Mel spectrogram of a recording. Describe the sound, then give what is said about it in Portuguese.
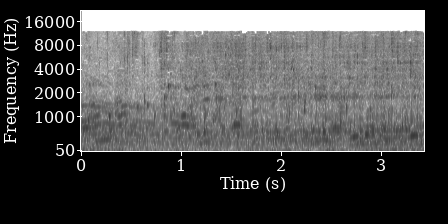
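Water pours steadily into six stone jars, each holding 80 to 120 litres, as servants fill them to the brim; a continuous splashing, gurgling stream at moderate volume that holds even for a few seconds without pause. “E eles encheram os potes até a boca.”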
